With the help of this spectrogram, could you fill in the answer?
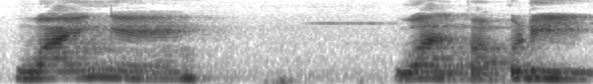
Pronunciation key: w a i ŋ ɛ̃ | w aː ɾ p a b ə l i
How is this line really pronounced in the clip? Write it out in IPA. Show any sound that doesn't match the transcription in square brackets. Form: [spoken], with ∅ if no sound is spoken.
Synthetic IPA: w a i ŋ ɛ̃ | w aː [l] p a [p] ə [ɽ] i

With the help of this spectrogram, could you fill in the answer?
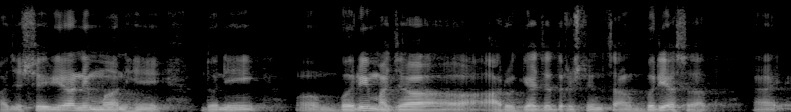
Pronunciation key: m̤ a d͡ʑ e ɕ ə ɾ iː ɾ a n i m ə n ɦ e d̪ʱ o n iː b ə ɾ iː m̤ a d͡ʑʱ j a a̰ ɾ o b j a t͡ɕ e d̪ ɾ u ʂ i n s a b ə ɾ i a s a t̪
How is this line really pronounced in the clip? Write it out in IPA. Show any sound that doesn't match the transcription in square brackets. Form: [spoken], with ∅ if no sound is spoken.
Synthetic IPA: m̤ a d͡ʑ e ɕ ə ɾ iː ɾ a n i m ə n ɦ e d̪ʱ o n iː b ə ɾ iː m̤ a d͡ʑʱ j a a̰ ɾ o [ɡ] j a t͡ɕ [a] d̪ ɾ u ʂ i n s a b ə ɾ i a s a t̪

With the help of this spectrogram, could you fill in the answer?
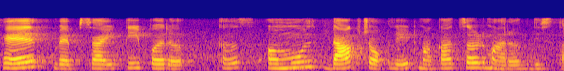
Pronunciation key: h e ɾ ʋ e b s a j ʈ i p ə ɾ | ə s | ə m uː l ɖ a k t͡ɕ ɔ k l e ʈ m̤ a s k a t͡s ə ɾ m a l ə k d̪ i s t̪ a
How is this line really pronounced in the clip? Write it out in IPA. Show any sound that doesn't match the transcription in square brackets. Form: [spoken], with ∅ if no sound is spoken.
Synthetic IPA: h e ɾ ʋ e b s a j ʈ i p ə ɾ | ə s | ə m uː l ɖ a k t͡ɕ ɔ k l e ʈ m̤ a [∅] k a t͡s ə [ɽ] m a [ɾ] ə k d̪ i s t̪ a

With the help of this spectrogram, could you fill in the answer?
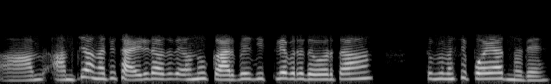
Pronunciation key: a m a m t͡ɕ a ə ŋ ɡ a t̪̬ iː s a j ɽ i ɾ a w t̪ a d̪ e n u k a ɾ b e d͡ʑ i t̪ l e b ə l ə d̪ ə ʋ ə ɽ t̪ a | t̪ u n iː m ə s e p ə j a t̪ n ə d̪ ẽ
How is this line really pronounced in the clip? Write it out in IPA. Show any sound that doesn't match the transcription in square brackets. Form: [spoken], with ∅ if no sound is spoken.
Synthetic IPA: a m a m t͡ɕ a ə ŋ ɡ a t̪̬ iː s a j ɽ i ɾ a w t̪ a [t̪] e n u k a ɾ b e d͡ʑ i t̪ l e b ə [ɾ] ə d̪ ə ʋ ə ɽ t̪ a | t̪ u [m] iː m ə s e p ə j a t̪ n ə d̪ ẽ

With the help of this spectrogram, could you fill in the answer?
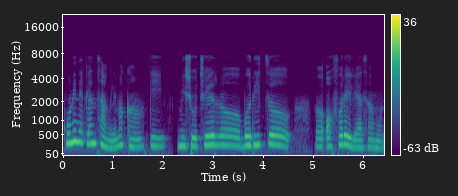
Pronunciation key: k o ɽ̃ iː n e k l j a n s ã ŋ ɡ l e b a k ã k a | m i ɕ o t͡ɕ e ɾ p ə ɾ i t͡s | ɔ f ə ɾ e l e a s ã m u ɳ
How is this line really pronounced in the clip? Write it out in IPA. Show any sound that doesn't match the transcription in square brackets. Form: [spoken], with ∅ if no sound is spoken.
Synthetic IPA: k o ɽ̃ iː n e k l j a n s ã ŋ ɡ l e [m] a k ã k [i] | m i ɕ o t͡ɕ e ɾ [b] ə ɾ i t͡s | ɔ f ə ɾ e l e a s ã m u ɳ

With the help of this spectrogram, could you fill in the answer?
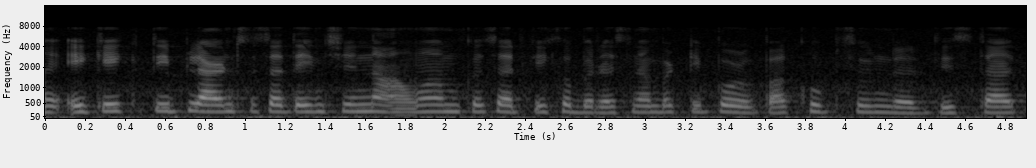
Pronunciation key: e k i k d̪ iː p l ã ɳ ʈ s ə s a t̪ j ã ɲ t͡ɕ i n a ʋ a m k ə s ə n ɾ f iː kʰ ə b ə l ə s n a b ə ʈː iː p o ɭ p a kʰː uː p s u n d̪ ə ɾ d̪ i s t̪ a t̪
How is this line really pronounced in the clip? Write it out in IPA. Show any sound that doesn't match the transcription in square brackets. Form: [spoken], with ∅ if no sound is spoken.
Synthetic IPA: e k [e] k [t̪] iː p l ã ɳ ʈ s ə s a t̪ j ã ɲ t͡ɕ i n a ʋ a m k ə s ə [∅] ɾ f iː kʰ ə b ə [ɾ] ə s n a b ə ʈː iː p o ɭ p a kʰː uː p s u n d̪ ə ɾ d̪ i s t̪ a t̪

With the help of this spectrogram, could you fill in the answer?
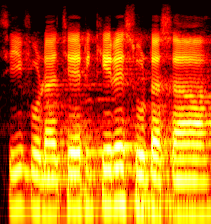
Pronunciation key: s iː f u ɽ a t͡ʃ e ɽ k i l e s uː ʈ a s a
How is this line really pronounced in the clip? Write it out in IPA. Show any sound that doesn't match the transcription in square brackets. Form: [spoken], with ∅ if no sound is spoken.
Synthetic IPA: s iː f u ɽ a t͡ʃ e [ɾ] k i [ɾ] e s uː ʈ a s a

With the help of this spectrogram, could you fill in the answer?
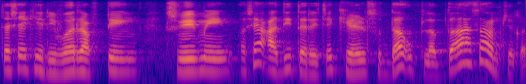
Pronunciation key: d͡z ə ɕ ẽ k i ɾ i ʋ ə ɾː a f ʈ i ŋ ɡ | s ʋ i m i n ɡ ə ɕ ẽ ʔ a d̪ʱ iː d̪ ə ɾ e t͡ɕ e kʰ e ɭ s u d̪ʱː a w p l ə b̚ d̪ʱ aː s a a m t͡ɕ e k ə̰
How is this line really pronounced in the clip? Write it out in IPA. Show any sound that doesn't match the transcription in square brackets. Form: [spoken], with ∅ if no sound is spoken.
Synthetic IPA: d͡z ə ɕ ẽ k i ɾ i ʋ ə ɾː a f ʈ i ŋ ɡ | s ʋ i m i [ŋ] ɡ ə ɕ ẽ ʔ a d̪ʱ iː [t̪] ə ɾ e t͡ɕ e kʰ e ɭ s u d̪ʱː a [u] p l ə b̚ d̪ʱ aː s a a m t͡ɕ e k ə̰

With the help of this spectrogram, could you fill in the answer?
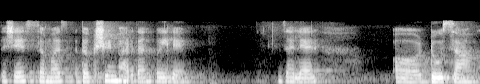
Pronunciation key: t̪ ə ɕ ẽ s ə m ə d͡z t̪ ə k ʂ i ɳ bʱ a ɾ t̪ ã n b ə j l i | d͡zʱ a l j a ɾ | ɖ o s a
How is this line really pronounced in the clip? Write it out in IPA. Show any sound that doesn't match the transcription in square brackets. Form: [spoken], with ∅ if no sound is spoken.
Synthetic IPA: t̪ ə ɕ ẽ s ə m ə d͡z [d̪] ə k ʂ i ɳ bʱ a ɾ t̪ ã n [p] ə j l [e] | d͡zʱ a l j a ɾ | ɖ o s a

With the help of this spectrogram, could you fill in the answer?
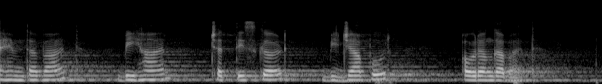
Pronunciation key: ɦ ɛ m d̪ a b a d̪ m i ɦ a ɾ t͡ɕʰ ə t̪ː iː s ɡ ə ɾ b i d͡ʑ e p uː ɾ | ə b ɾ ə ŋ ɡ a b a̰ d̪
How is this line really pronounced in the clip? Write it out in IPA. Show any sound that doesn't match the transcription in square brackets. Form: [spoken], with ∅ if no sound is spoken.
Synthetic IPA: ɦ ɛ m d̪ a b a d̪ [b] i ɦ a ɾ t͡ɕʰ ə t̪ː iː s ɡ ə [ɽ] b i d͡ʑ [a] p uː ɾ | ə [w] ɾ ə ŋ ɡ a b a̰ d̪

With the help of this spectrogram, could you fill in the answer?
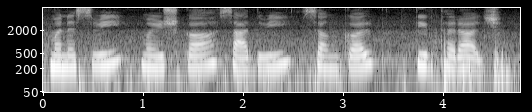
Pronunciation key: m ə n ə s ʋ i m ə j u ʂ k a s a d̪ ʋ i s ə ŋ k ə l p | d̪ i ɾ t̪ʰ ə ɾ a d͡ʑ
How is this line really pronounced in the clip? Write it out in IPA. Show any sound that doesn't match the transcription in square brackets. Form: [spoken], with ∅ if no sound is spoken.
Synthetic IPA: m ə n ə s ʋ i m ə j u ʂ k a s a d̪ ʋ i s ə ŋ k ə l p | [t̪] i ɾ t̪ʰ ə ɾ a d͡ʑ

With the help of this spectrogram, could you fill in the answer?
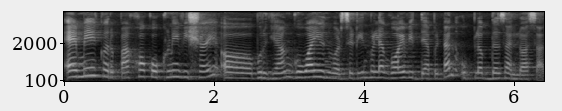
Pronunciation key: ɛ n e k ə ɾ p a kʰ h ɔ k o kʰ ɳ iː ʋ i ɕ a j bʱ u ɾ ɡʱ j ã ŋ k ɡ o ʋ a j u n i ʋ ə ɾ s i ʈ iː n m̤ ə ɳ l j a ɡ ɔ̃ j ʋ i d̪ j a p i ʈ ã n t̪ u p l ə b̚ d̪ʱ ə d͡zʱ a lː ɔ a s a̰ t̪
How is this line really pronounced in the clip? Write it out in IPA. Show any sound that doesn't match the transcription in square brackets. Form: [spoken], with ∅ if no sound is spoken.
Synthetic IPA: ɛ [m] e k ə ɾ p a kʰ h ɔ k o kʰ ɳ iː ʋ i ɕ [ə] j bʱ u ɾ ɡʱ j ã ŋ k ɡ o ʋ a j u n i ʋ ə ɾ s i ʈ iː n m̤ ə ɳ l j a ɡ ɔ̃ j ʋ i d̪ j a p i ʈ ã n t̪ u p l ə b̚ d̪ʱ ə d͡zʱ a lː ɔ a s a̰ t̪

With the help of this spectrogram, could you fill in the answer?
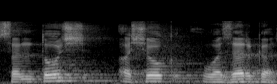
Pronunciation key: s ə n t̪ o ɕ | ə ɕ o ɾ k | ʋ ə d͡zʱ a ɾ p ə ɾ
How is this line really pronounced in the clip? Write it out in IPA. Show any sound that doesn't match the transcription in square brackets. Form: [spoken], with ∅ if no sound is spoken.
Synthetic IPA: s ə n t̪ o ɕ | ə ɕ o [∅] k | ʋ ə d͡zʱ [ə] ɾ [k] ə ɾ

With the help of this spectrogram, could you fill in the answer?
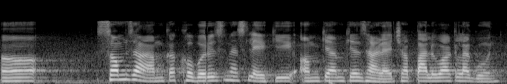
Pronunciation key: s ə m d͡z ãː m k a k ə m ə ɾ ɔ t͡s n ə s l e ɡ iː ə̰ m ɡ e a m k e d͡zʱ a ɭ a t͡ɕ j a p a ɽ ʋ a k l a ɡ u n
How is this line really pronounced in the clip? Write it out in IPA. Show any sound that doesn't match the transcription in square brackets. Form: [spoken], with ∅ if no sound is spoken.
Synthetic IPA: s ə m d͡z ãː m k a [kʰ] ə [b] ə ɾ [u] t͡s n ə s l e [k] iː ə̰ m [k] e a m k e d͡zʱ a ɭ a t͡ɕ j a p a [l] ʋ a k l a ɡ [uː] n

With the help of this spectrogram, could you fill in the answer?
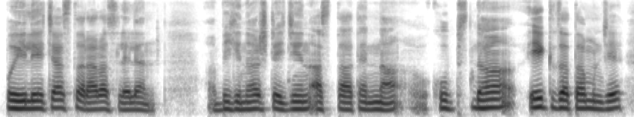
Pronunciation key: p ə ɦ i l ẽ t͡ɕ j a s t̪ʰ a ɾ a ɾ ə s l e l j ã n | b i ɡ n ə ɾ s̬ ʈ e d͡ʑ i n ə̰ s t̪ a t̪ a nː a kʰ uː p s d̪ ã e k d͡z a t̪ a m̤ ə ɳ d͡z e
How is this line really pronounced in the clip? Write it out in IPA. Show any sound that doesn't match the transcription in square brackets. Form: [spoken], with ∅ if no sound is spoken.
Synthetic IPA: p ə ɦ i l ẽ t͡ɕ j a s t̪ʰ [ə] ɾ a ɾ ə s l e l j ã n | b i ɡ n ə ɾ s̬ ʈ e d͡ʑ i n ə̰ s t̪ a t̪ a nː a kʰ uː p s d̪ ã e k d͡z a t̪ a m̤ ə ɳ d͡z e

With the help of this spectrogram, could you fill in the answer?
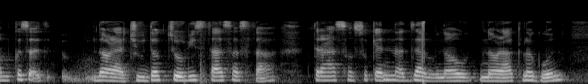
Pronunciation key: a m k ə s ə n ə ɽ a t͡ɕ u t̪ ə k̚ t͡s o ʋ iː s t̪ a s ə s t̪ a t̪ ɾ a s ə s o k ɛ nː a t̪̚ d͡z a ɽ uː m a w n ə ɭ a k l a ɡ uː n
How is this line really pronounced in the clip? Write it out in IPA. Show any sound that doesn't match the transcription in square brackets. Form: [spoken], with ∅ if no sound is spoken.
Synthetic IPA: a m k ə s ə n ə [ɭ] a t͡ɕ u [d̪] ə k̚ t͡s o ʋ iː s t̪ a s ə s t̪ a t̪ ɾ a s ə s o k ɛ nː a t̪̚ d͡z a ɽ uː [n] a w n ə ɭ a k l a ɡ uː n

